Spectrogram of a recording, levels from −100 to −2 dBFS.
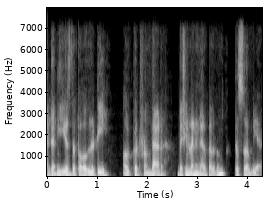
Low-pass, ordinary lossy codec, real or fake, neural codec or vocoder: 7.2 kHz; Opus, 64 kbps; fake; codec, 24 kHz, 1.5 kbps, HILCodec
